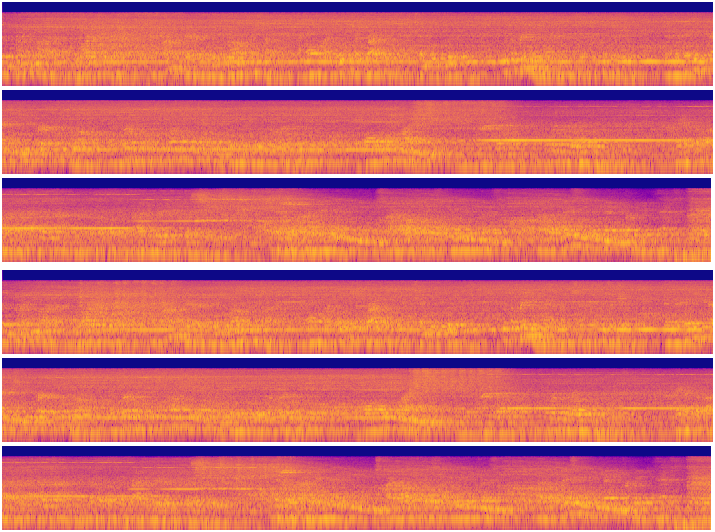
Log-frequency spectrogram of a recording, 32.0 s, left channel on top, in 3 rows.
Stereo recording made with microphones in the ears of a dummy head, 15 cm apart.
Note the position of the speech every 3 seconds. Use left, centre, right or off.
left, left, right, right, right, right, right, right, right, right, right.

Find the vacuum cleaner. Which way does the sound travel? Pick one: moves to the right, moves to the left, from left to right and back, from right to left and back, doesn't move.
moves to the right.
